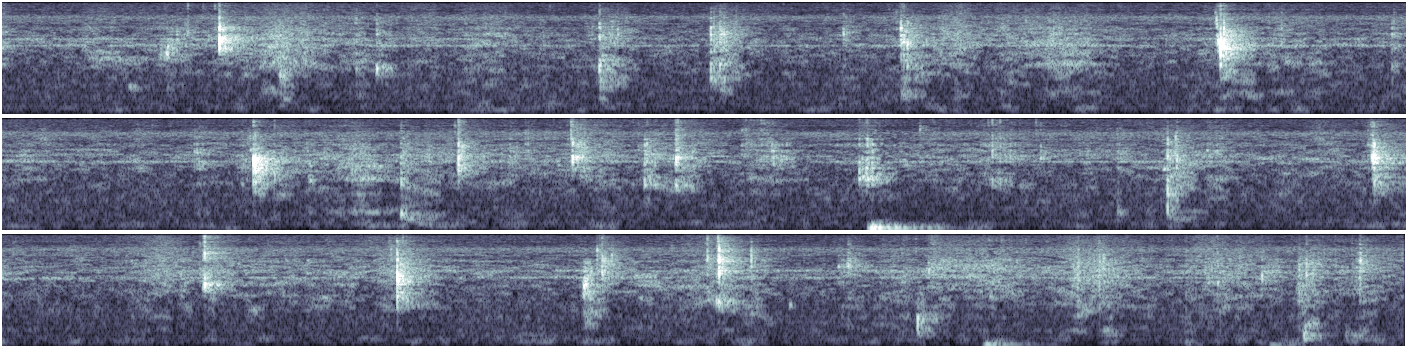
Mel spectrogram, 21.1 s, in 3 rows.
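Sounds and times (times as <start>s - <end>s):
low thump: 11.4s - 11.8s.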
